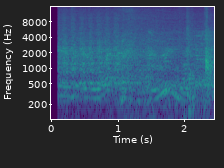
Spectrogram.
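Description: Pallet stacker lowering a loaded pallet of sacks: a steady mechanical hum over a hiss.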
